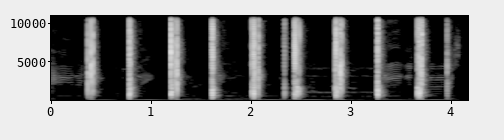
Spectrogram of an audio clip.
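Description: Isolated percussion track: about ten short, sharp, dry hits at an even pulse of roughly one every 0.4 s, with two coming close together near the middle.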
